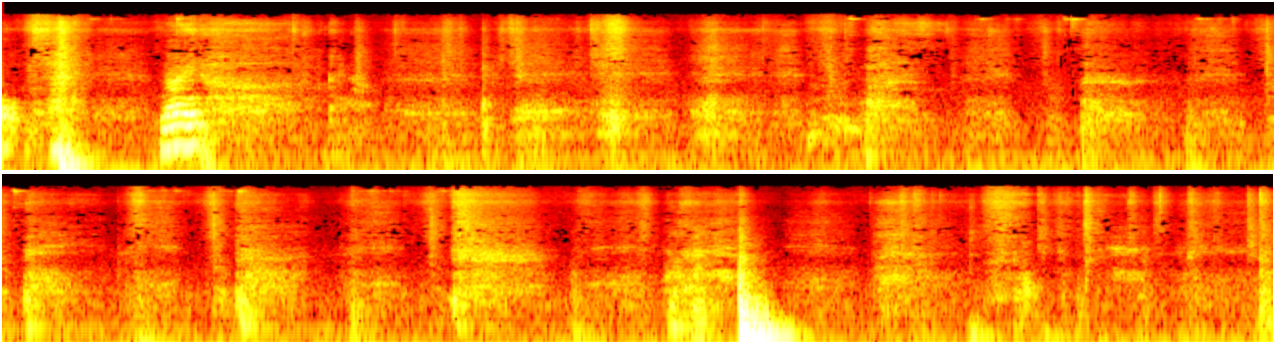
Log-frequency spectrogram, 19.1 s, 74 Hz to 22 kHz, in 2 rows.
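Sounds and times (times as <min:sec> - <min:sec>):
man breathing hard: 0:00.2 - 0:19.0
heavy thump: 0:15.0 - 0:15.5.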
